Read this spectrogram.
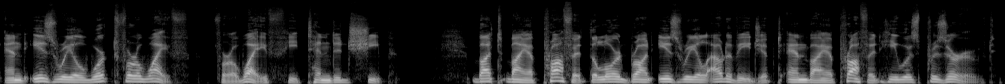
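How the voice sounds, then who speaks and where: A man narrating an audio Bible in a measured, solemn scripted reading, his lines falling at the ends. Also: fairly low pitch, darkish tone, no room sound, clean studio sound. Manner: measured, solemn delivery with falling line endings.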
